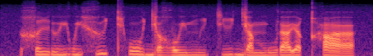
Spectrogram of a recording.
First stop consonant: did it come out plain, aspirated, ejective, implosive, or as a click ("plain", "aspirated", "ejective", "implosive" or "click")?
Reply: aspirated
